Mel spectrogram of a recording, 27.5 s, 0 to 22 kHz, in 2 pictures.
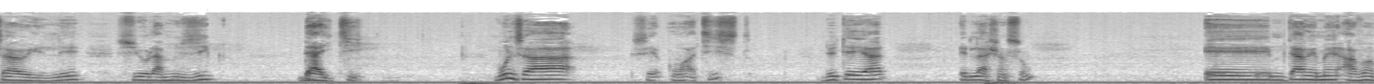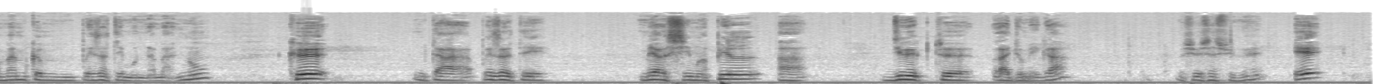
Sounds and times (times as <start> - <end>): Speech: 0.0 - 2.3, 3.0 - 3.8, 5.0 - 7.5, 8.2 - 8.9, 9.6 - 10.4, 12.1 - 15.9, 16.6 - 17.1, 17.9 - 19.2, 20.2 - 21.9, 22.6 - 24.5, 25.5 - 27.0.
